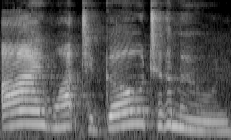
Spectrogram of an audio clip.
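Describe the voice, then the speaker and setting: A woman puts on a high-pitched character voice. Clear background noise sits behind her. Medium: read story. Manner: eager, persuasive.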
